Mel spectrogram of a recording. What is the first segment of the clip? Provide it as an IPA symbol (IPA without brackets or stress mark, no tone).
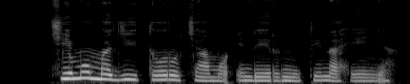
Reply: t͡ʃ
